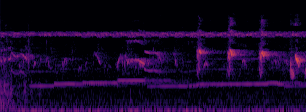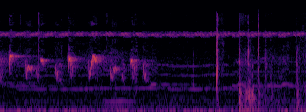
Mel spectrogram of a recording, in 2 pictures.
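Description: A bird singing a quick run of short, down-slurred chirps, about four a second, for a couple of seconds.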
